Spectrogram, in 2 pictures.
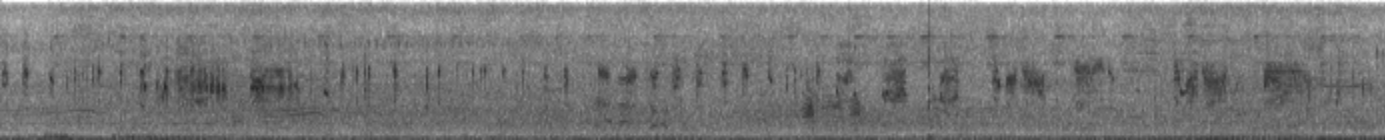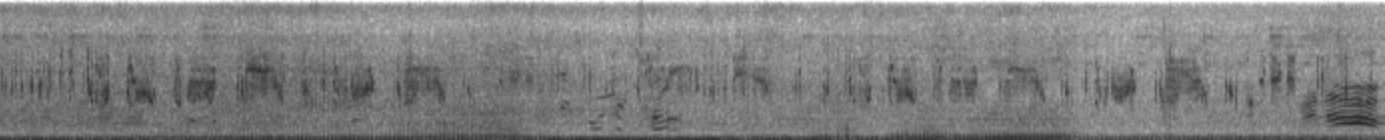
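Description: A steady engine hum runs throughout, shifting slightly in pitch near the end, with shouting voices over it.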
